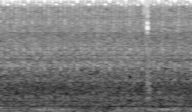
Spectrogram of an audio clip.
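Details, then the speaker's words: Rough, pulsing idle on a four-cylinder petrol engine after a newly installed PCM; unplugging cylinder one's coil changes nothing, so cylinder one is dead, suspected coil or spark plug. "no change guys so my problem the car still missing is it's missing the same with one plugged in or not"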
